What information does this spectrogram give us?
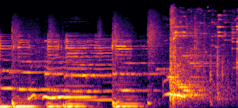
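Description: Porcelain dishes breaking while a table is being set: a quick series of clattering crashes and ringing shatters, ending in a louder, brighter burst of splintering porcelain.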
